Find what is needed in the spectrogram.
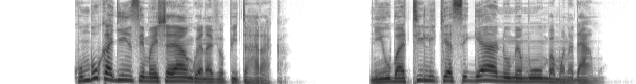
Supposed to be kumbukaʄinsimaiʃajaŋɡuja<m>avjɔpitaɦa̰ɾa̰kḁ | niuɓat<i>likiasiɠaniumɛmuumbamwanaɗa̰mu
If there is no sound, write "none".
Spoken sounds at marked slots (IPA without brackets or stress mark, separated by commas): n, i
